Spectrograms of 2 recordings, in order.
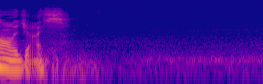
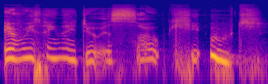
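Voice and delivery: doting grandparent; 8 semitones higher, 3 dB louder than usual. Retold or imitated. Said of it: "you see them and you go".

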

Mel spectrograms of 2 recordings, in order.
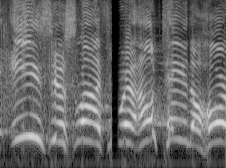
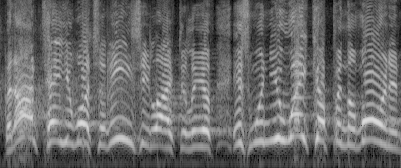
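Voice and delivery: usual speaking voice

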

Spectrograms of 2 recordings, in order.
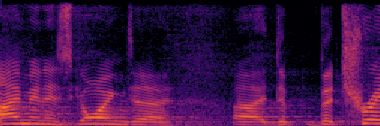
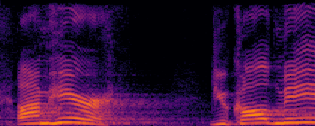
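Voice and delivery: put-on higher, louder boy calling out; eager young Samuel; 6 semitones higher, 6 dB louder than usual. Boy running into the old priest's room, eager call. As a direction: burst in and announce yourself.

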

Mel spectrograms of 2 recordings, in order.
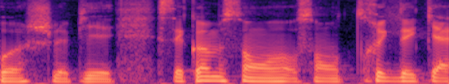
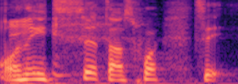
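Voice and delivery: put-on playful Acadian accent, higher; a mock Acadian stage greeting; 7 semitones higher than usual. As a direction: announce the show in thick Acadian. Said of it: "Il voulait juste faire son accent acadien".

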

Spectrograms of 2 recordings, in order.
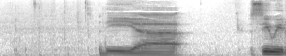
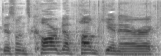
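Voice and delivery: excited; 5 semitones higher, 8 dB louder than usual. Real, not acted. Excited pointing at cookies.

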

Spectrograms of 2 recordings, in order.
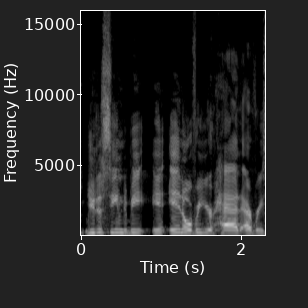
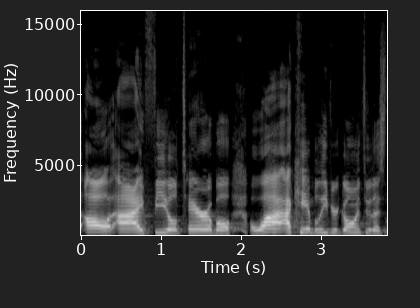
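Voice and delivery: mock sympathy; 7 dB louder than usual. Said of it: "pours in and says".

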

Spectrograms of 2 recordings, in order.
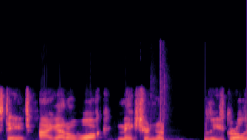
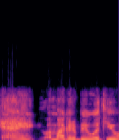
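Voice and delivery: friendly question; 12 semitones higher than usual. Retold or imitated. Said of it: "So he's like".

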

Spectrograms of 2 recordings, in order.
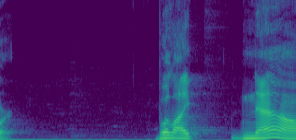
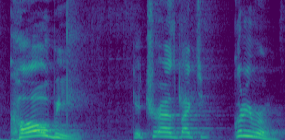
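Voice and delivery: calling out; 8 semitones higher than usual. Real, not acted. Calling the dog.

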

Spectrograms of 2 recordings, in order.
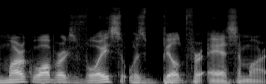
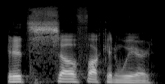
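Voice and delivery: ordinary talk

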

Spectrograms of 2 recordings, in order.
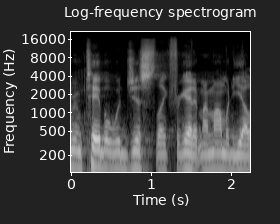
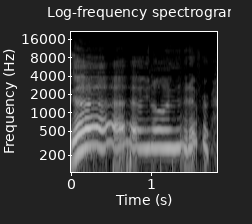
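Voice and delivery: put-on much higher, offhand girl's voice; mock-nonchalant daughter; 12 semitones higher, 4 dB quieter than usual. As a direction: play it off like a shrugging kid. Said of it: "she's like".

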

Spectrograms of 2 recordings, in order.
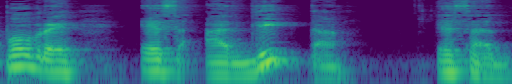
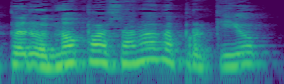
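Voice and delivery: ordinary talk, nothing marked

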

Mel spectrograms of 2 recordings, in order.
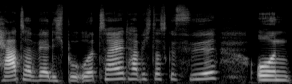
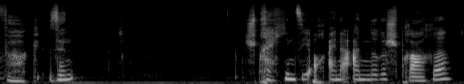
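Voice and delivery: much softer, whispered, slowed; whispered question; 10 dB quieter, slower than usual. Retold or imitated. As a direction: ask in a cautious whisper. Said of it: "Und sie nur". (flüsternd und langsam gefragt)

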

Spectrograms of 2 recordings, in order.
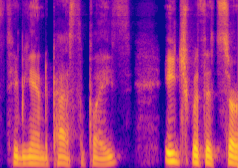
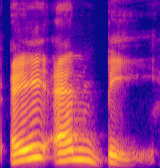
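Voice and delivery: grand, slow speech-making commander; commander's speech; 7 semitones higher, 7 dB louder, much slower than usual. A narrator's reading. Commander speechifying to the household, sentimental. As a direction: speak like a sentimental host.

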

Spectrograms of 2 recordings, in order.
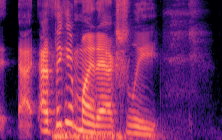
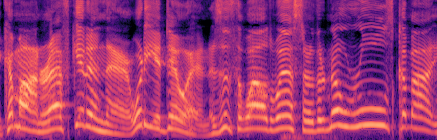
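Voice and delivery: louder, higher mock crowd heckle at the referee; heckling yell at ref; 9 semitones higher, 4 dB louder than usual. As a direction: bellow it at the ref like a fan in the stands. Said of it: "by yelling at the referee".

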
